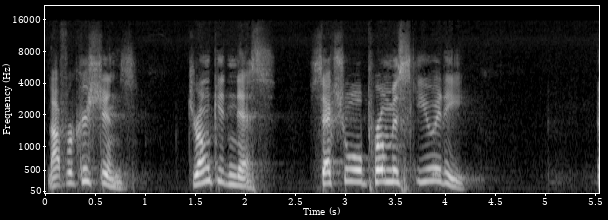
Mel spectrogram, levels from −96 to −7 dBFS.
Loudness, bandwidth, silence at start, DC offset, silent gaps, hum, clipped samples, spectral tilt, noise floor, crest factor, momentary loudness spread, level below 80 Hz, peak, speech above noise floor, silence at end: -29 LUFS; 16 kHz; 0.05 s; under 0.1%; none; none; under 0.1%; -4 dB/octave; -71 dBFS; 22 dB; 16 LU; -70 dBFS; -10 dBFS; 42 dB; 1.35 s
